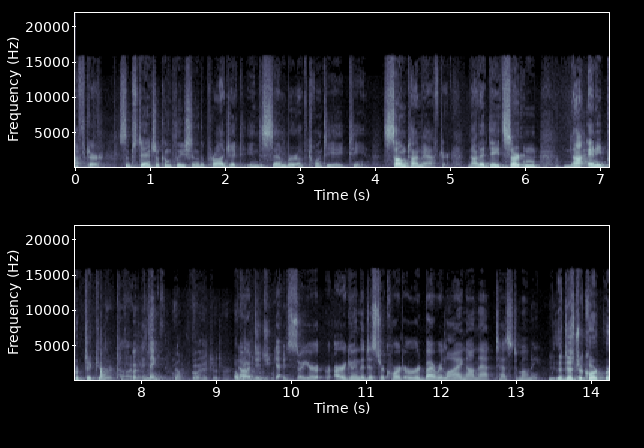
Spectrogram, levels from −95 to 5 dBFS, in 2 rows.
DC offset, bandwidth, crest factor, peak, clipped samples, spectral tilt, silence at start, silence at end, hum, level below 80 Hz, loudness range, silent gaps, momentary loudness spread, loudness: under 0.1%; 16 kHz; 24 dB; -4 dBFS; under 0.1%; -5 dB/octave; 0 s; 0 s; none; -74 dBFS; 10 LU; none; 19 LU; -28 LUFS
